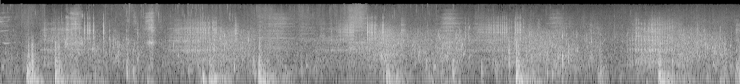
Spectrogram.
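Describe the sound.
Oars dipping and splashing as a man rows a boat across water, a repeating series of swishing strokes and watery splashes over a steady, breezy background noise.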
